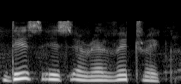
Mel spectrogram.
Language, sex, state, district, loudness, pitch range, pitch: English, female, Arunachal Pradesh, Lower Dibang Valley, -17 LUFS, 190-235 Hz, 215 Hz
